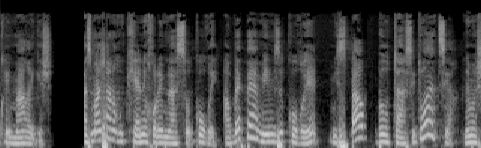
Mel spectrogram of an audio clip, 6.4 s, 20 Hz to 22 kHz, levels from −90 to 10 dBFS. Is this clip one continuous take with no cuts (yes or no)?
no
